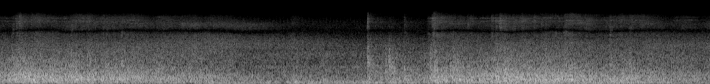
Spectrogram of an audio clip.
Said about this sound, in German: An der Verladerampe herrscht Hochbetrieb. 3.500 Autos rollen hier in Spitzenzeiten vom Band und auf die wartenden Eisenbahnwaggons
